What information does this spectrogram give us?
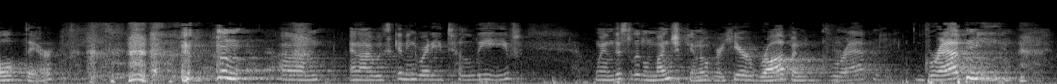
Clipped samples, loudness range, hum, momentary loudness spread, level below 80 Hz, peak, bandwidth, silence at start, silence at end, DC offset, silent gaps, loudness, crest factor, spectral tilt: under 0.1%; 7 LU; none; 16 LU; -38 dBFS; 0 dBFS; 7.6 kHz; 0 s; 0 s; 1%; none; -18 LUFS; 20 dB; -5 dB/octave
